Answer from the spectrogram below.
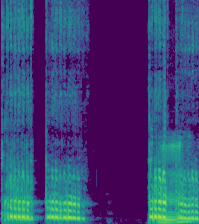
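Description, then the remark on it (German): Someone imitates a pigeon's cooing with their voice, fairly loud: two short rolling coos, a brief pause, then a longer, wavering coo. “Tauben haben immer die gleiche Melodie drauf.”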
